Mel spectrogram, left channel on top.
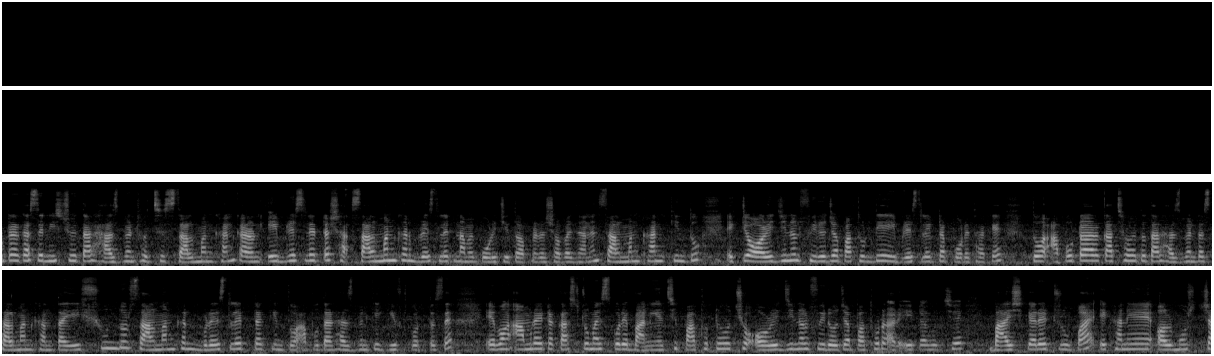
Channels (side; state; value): left; silent; digital silence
